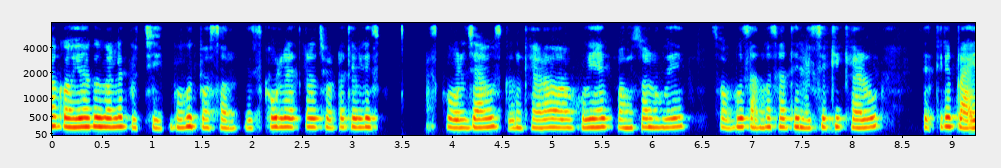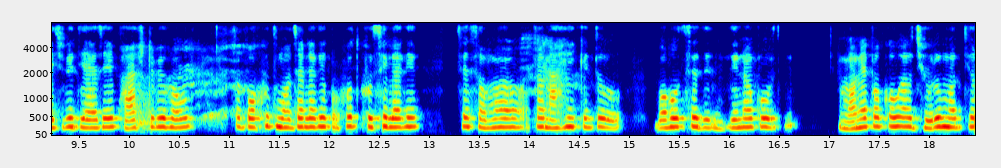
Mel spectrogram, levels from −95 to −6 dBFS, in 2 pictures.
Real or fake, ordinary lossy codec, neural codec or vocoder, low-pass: fake; none; codec, 16 kHz, 4 kbps, FreqCodec, smaller model; 7.2 kHz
